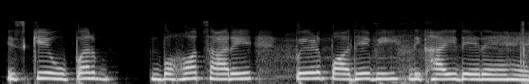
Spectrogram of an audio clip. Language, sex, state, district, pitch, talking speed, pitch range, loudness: Hindi, female, Jharkhand, Deoghar, 250 Hz, 125 wpm, 240-270 Hz, -12 LUFS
